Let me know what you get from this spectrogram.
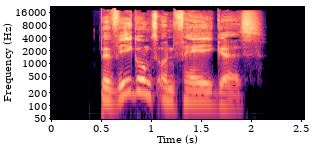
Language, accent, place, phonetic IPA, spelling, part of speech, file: German, Germany, Berlin, [bəˈveːɡʊŋsˌʔʊnfɛːɪɡəs], bewegungsunfähiges, adjective, De-bewegungsunfähiges.ogg
- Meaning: strong/mixed nominative/accusative neuter singular of bewegungsunfähig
